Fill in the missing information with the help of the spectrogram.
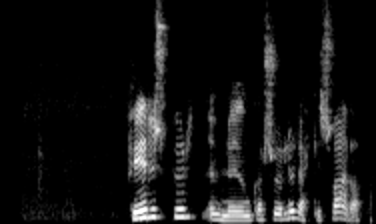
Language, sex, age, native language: Icelandic, female, 40-49, Icelandic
